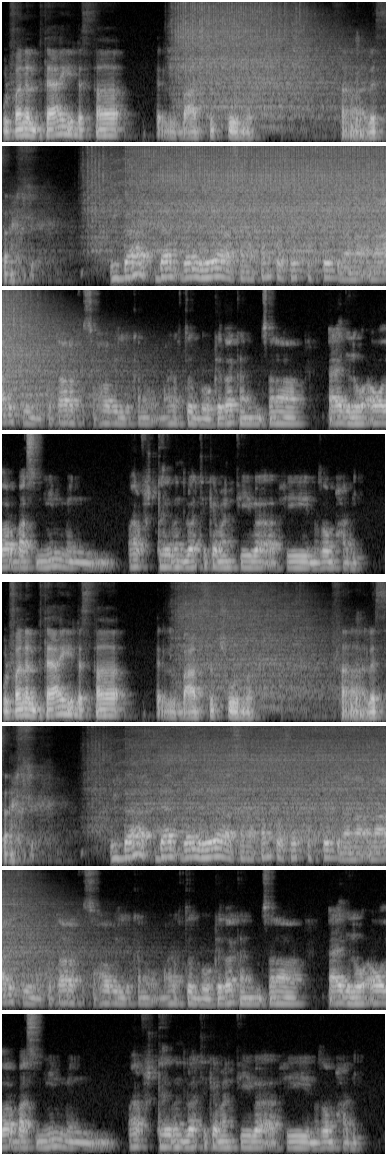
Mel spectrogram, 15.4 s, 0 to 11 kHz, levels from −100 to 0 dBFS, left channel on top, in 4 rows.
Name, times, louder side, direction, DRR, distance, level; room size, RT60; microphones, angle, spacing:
voice 1, 0.0-1.2 1.5-2.6 2.8-4.4, right 1 dB, 25° right, 0.6 m, -30 dB
Mechanisms, 1.6-4.2 4.6-9.5, left 6 dB, 45° left, 1.2 m, -39 dB
voice 2, 4.9-10.6 10.9-15.1, equal, 30° left, 1.9 m, -33 dB
11.5 x 7.8 x 2.2 m
head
